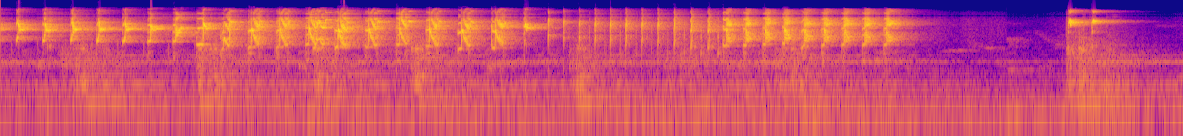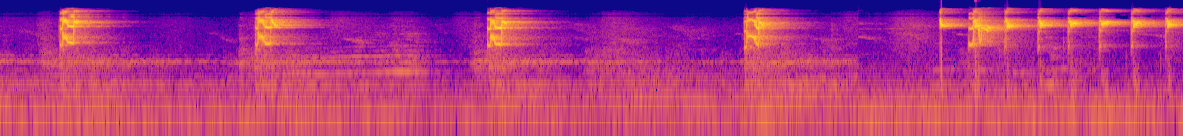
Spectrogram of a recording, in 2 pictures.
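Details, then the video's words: A lovebird's ngekek, a long trill used to stir other lovebirds into song. Rapid high chattering pulses pour out for over four seconds, then come sharp separate squeaky notes with gaps, then the fast chatter resumes. "Auto Bikin Gacor Burung Lovebird Lain Dengan Pancingan LB Ngetik Lanjut Ngekek Panjang"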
